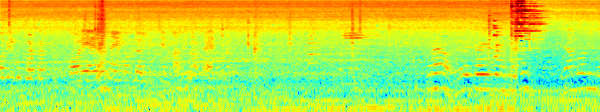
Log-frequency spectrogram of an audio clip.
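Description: A metal wrench clicks and scrapes against an engine bolt.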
